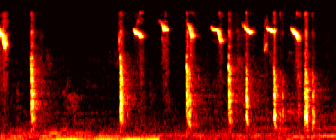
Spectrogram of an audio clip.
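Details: Lure call for squirrel hunting: scattered sharp, high-pitched chirps with snappy clicking starts, spaced irregularly, roughly eight notes, with a low droning hum beneath the first half.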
